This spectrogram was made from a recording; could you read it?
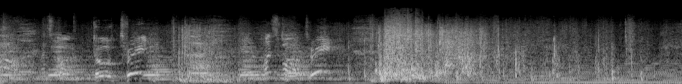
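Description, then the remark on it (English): Voices call out a count, then a single loud, splintering wooden crash as people ram and break down a heavy door, followed by lingering rumbling noise. “Maybe we can try and break the answer. It's a very heavy door.”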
